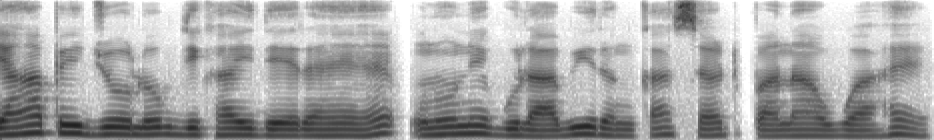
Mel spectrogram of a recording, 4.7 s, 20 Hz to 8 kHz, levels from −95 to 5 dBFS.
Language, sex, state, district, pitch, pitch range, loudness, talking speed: Hindi, male, Chandigarh, Chandigarh, 140 Hz, 125-150 Hz, -17 LUFS, 205 wpm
